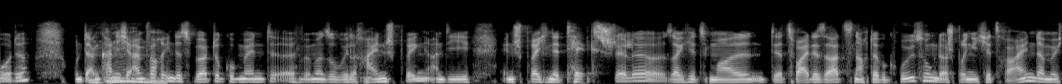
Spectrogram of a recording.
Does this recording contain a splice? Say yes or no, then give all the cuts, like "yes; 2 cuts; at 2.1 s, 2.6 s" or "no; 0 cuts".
no; 0 cuts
